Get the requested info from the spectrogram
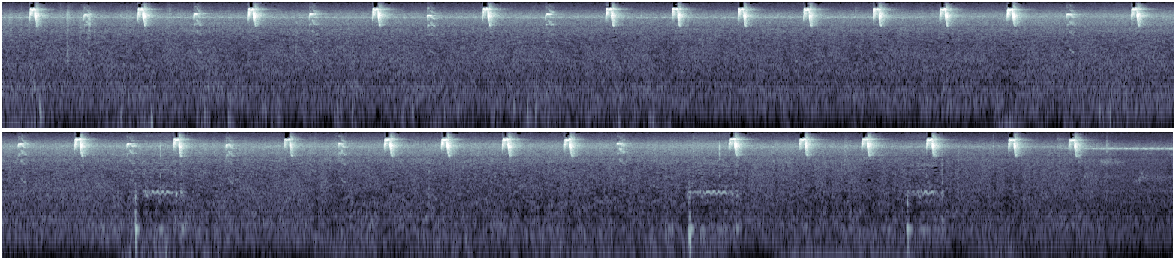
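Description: Male violet sabrewing, a large hummingbird, giving a long, steady series of sharp, high chip notes, a little more than one a second, some louder and some softer. Under the notes runs a steady high-pitched tone.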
